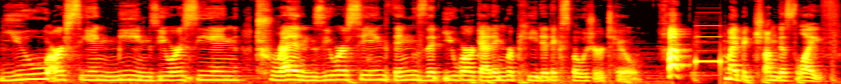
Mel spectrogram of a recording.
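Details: Woman with Tourette syndrome and coprolalia, with a new involuntary meme-derived complex phonic tic, present for two days, occurring while she speaks.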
